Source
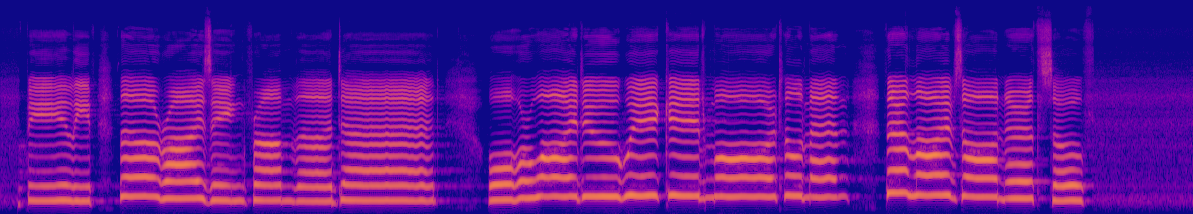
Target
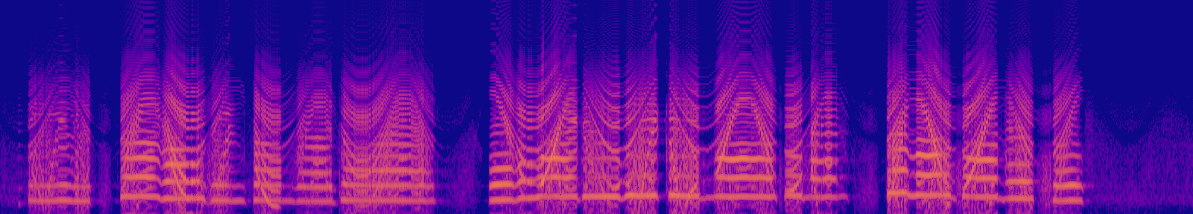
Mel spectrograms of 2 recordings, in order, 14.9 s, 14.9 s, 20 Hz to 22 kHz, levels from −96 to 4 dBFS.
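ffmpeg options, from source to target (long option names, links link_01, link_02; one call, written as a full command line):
ffmpeg -i in.wav -filter_complex "[0:a]acrusher=samples=19:mix=1:aa=0.000001:lfo=1:lforange=19:lforate=0.94,acrossover=split=230 3400:gain=0.224 1 0.0794[link_01][link_02][link_03];[link_01][link_02][link_03]amix=inputs=3:normalize=0,aeval=exprs='0.168*(cos(1*acos(clip(val(0)/0.168,-1,1)))-cos(1*PI/2))+0.00944*(cos(5*acos(clip(val(0)/0.168,-1,1)))-cos(5*PI/2))+0.0168*(cos(7*acos(clip(val(0)/0.168,-1,1)))-cos(7*PI/2))':channel_layout=same,volume=-2dB" out.wav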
